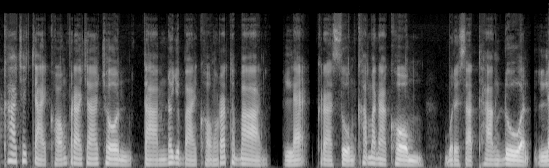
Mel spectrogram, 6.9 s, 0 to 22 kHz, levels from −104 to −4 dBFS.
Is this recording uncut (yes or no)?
yes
